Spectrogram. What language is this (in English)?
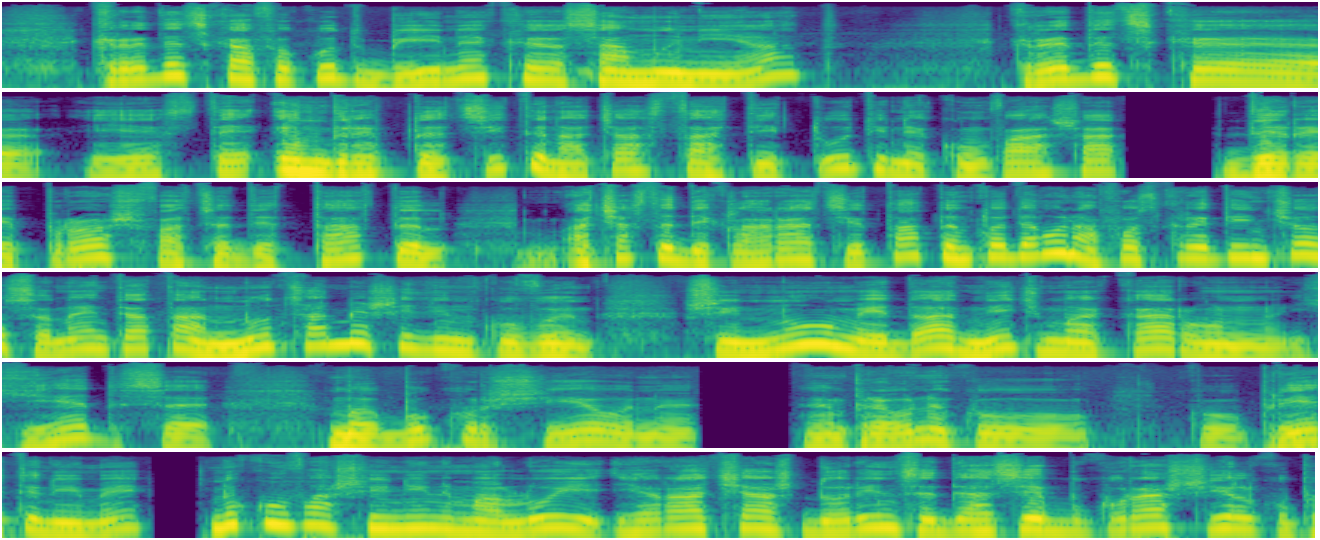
Romanian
